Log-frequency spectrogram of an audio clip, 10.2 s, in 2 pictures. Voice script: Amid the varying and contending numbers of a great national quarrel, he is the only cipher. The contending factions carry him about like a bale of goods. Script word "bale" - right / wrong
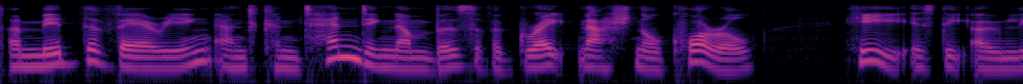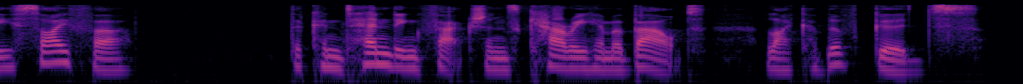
wrong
